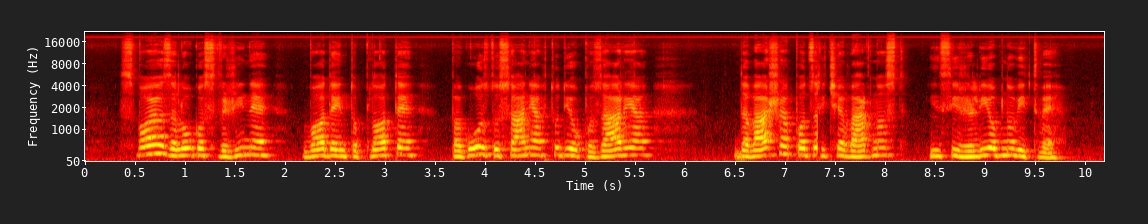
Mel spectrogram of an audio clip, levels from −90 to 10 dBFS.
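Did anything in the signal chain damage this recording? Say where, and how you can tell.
Yes, there is damaged data in a compressed stream at the codec stage, heard at 7.32 s in this speech, between "da vaša" and "kliče varnost". A brief glitch interrupts the sound. Corrupt bytes made the decoder misread the affected frame, lose sync and hunt for the next valid header. The waveform shows an abrupt discontinuity instead of a smooth join.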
